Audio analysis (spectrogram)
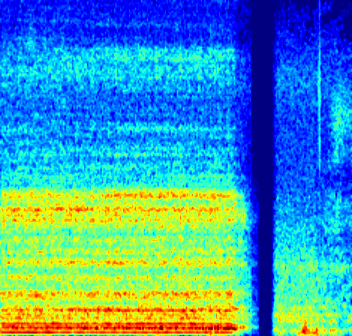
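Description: An electric blender whirs loudly and steadily as it grinds milk into a smooth paste for kulfi, then cuts off abruptly before a brief restart.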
